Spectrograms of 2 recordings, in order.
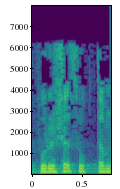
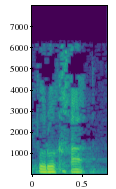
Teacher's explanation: the word Sha, for example, is pronounced as Kha · Shown in: second take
